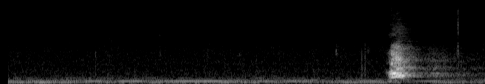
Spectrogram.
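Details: Rhodesian Ridgeback puppies from a 2016 prior litter: after several seconds of steady low hum, one short, sharp bark bursts out near the end and fades quickly.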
